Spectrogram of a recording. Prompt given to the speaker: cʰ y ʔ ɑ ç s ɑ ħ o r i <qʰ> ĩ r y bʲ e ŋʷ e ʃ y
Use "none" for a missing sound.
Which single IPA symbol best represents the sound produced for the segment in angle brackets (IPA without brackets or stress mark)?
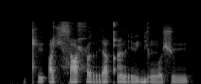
qʼ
